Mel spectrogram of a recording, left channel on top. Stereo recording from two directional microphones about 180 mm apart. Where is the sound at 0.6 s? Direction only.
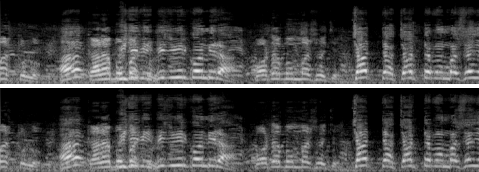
Centre (ahead or behind).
